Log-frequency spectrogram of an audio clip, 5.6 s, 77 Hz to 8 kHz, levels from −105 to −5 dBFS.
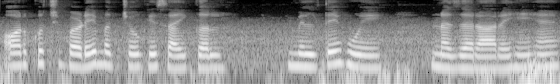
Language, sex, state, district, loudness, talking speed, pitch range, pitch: Hindi, female, Chandigarh, Chandigarh, -17 LUFS, 130 wpm, 185-215 Hz, 200 Hz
